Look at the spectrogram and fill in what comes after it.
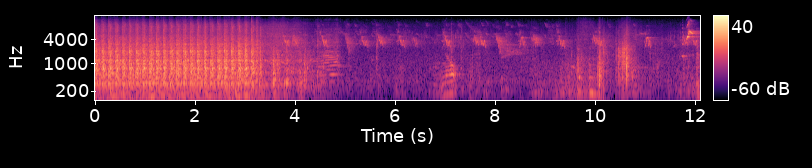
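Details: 1990 Peterbilt semi that won't start, check engine light flashing: steady starter cranking about four turns a second for three seconds with no firing; same fault two years earlier was a bad engine computer, replaced with a used one.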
